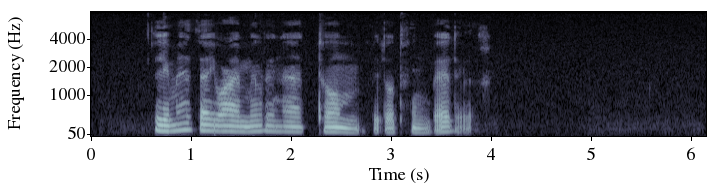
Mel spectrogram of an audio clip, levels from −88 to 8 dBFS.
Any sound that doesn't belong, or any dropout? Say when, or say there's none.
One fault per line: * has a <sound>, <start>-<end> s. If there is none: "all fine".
all fine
